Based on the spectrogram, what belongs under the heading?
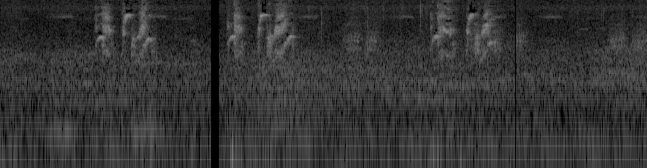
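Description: Faint chirping of small wild birds: quick clusters of three or four short, high, falling notes every couple of seconds. The sound drops out for an instant about a third of the way in.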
